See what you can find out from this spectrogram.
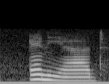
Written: ennead

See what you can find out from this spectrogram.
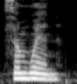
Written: somewhen

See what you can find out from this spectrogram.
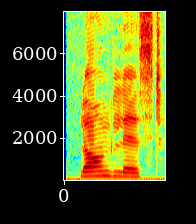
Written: longlist

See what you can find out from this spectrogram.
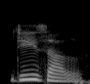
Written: deasil

